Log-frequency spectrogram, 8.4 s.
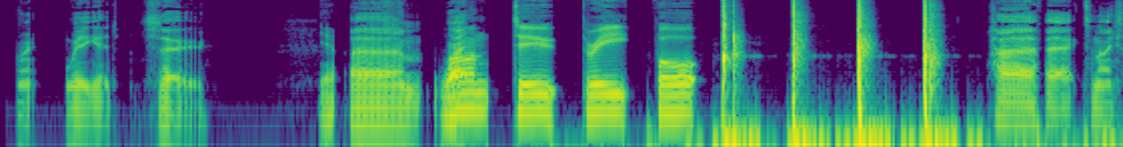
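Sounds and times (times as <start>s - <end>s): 
speech: 0.1s - 1.6s, 2.4s - 5.3s, 7.4s - 8.4s
sharp hand claps: 5.4s - 7.2s.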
